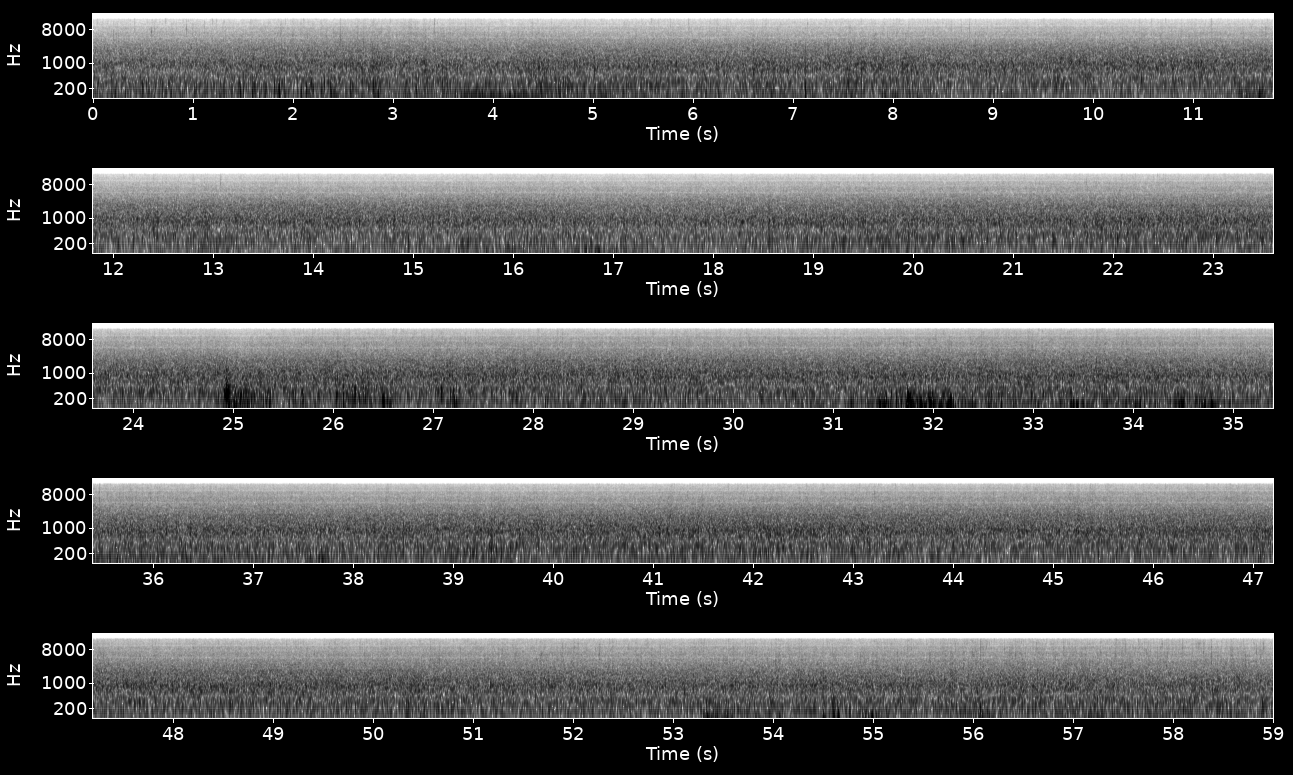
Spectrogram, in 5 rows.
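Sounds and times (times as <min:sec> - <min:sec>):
heavy rain on umbrella and street: 0:00.0 - 0:59.0.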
